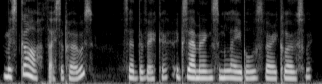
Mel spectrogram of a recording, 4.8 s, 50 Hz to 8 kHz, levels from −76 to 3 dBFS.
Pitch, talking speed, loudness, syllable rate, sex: 210 Hz, 150 wpm, -19 LUFS, 5.4 syllables/s, female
